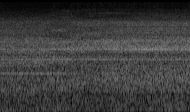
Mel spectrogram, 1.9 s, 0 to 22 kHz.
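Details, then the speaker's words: Philips Lumea 9000 IPL after repair replacing blown IGB50N65S5 IGBT transistor (fixed no-flash fault), reassembled and powered on: steady airy whir with faint high whistle as cooling fans spin up smoothly; unit fully functional. "So yeah, everything is back in place. Of course, it's not perfect. I had a little bit of problems when removing the housing, but nevertheless now it's fully functional, and just for you to show you that now it works."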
